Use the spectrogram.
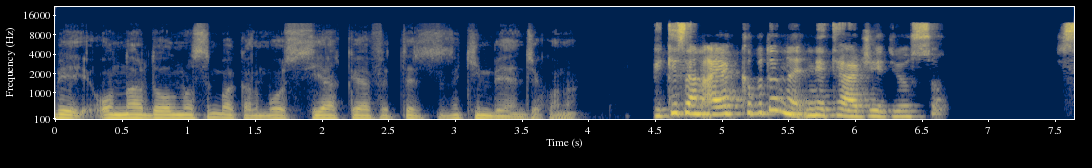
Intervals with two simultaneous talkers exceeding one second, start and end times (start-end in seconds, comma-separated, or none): none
